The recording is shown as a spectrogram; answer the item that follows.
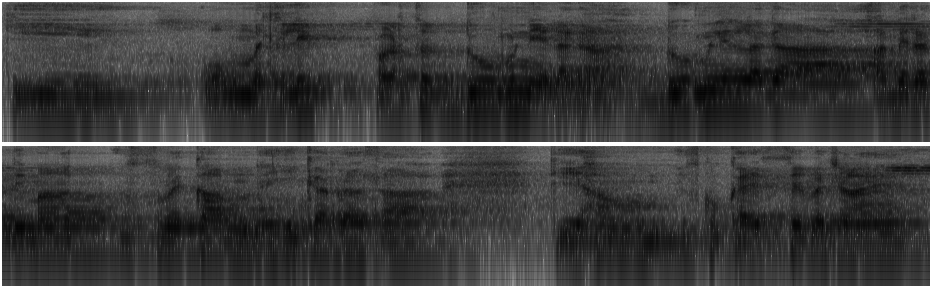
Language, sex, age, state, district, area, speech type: Hindi, male, 60+, Uttar Pradesh, Hardoi, rural, spontaneous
